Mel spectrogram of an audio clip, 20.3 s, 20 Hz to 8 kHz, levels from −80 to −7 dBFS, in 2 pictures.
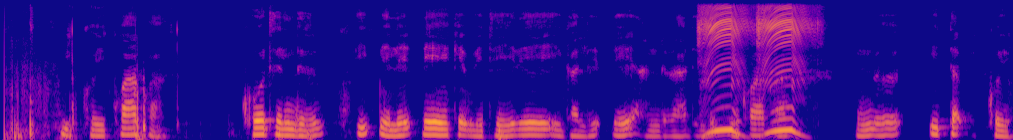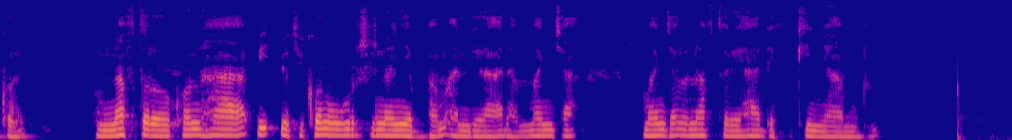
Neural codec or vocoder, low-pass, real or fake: none; 7.2 kHz; real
